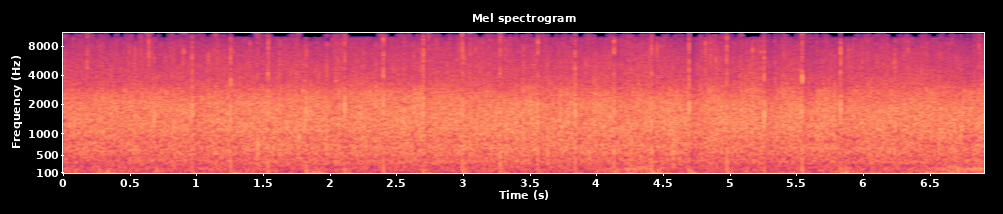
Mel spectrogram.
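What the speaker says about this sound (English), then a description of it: "I also have a clap for these guys." Steady, dense applause fills a legislative chamber for guests in the gallery, loud and even throughout with many hands clapping at once and no break.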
